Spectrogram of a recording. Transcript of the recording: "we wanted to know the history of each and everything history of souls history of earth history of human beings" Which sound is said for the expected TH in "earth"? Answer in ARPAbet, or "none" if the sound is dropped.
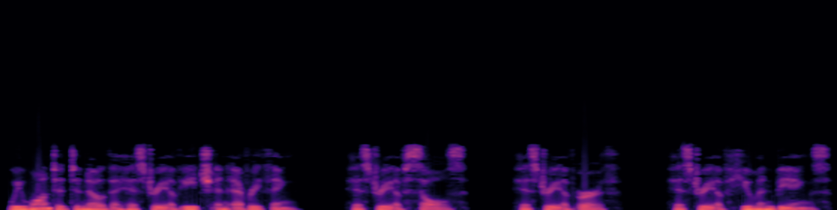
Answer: TH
